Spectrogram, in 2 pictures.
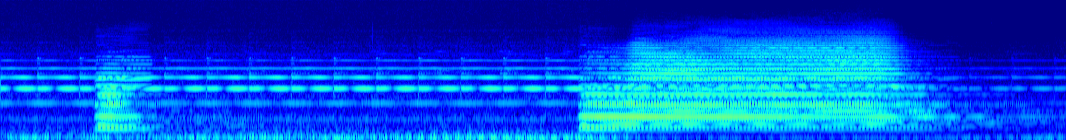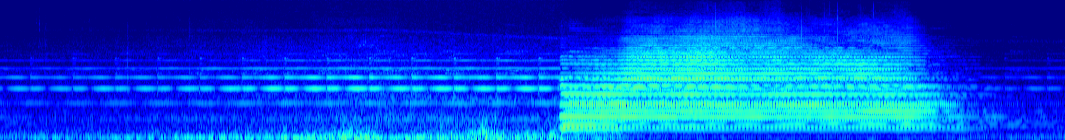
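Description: A locomotive horn blares in short and long blasts.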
